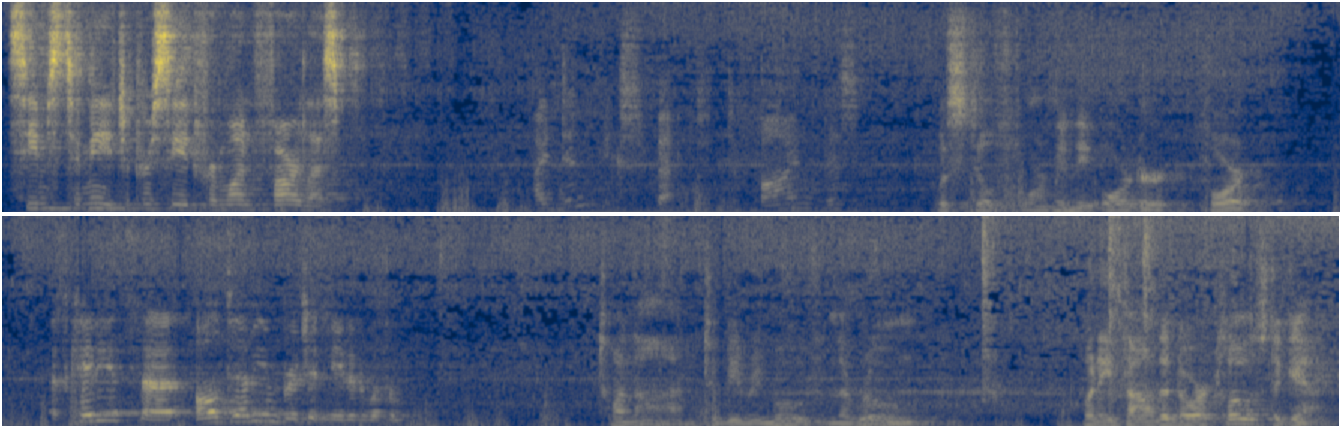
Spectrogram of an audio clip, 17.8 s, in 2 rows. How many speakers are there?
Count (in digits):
4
